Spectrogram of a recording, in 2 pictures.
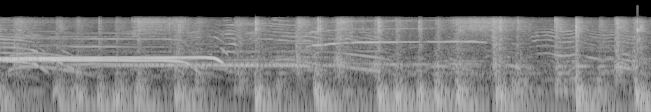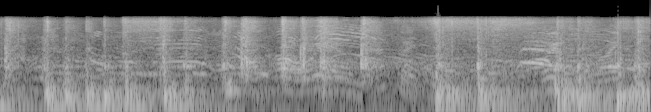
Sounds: people marching

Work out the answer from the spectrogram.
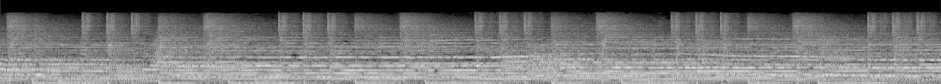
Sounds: music

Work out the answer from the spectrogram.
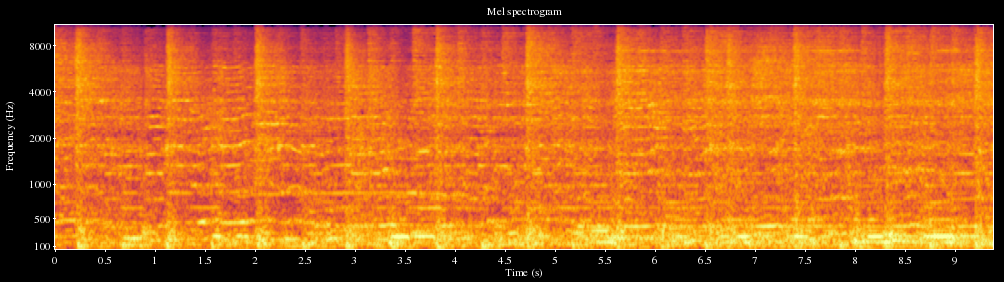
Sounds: music

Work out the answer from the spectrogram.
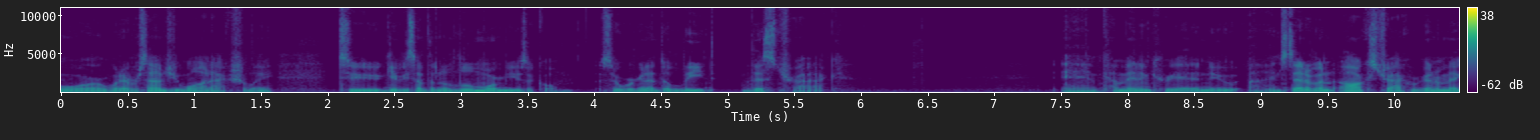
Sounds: speech

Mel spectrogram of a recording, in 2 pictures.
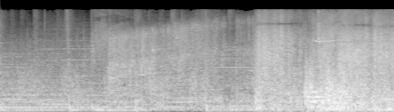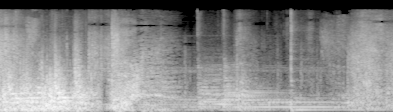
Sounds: music

